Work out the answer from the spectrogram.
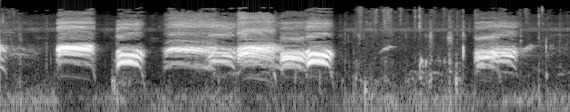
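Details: Angry crows squabbling for food: a series of loud, hoarse caws nearly back to back, then a pause and one last caw.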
